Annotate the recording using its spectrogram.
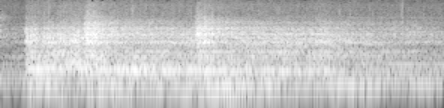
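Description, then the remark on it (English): A phosphorus grenade explodes beneath a German car stopped over it: a sudden, loud blast that rolls into a sustained, heavy roar with crackling bursts, powerful, continuing for several seconds without any voices. “I pulled the pin with my teeth and tossed it back over my shoulder.”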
